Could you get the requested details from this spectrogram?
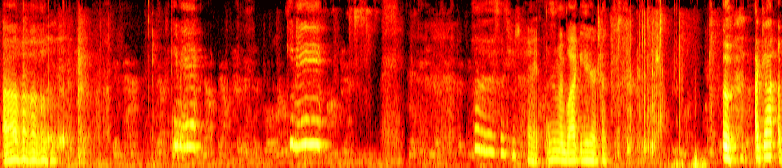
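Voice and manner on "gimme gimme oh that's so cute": put-on high baby-voice coo; cooing pet talk. Talking sweetly to his pet, high cooing voice.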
